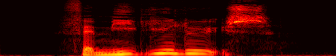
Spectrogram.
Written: familieløs

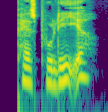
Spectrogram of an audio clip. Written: paspolere

